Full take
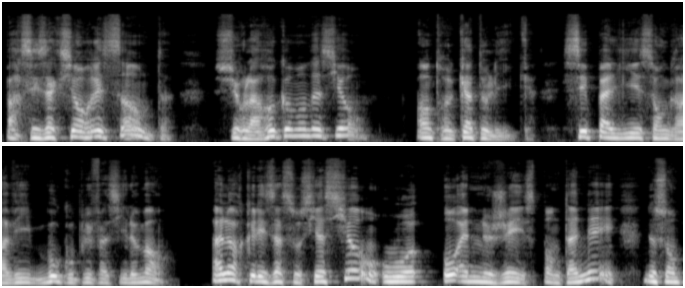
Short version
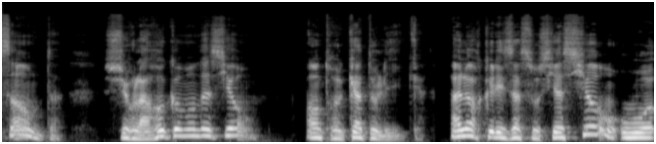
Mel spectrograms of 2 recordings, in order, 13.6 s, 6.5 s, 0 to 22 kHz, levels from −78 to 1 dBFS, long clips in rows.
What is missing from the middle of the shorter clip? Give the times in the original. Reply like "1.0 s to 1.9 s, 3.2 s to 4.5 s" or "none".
5.4 s to 8.7 s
